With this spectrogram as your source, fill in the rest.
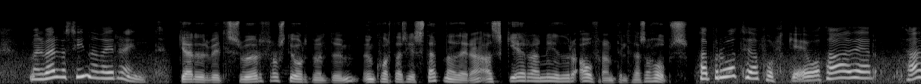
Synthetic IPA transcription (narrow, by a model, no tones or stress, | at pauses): mɛnvɛɾðasiːnaðairejnt̪cɛɾðʏɾvɪt̪l̥svœːɾfɾawst̪jowɾt̪nmœlt̪ʏmʏmkʰvɔɾ̥t̪asjɛst̪ɛpnaðejɾaʔaðscɛːɾanɪːðʏɾaːwfɾamt̪ʰɪlθɛsːaɦowpsθaðpɾɔːt̪ʰɪðafowl̥cɪ̰ɔɣθaðɛɾθa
